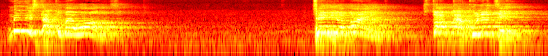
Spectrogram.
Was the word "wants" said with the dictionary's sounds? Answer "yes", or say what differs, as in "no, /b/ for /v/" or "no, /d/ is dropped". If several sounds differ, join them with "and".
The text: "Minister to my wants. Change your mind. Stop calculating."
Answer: no, /s/ is dropped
